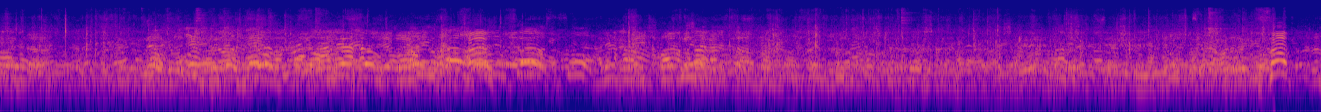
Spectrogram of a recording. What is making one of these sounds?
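A crowd of men pray aloud together in a murmuring chant.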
